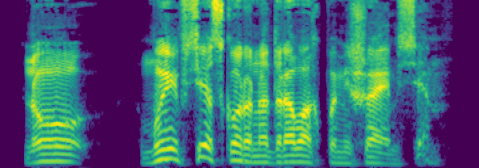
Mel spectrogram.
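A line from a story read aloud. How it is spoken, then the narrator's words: Grumbling. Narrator (Russian): проворчал он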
